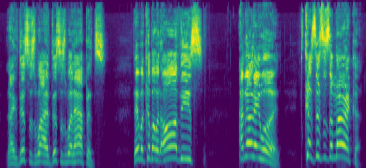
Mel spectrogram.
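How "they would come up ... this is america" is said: heated. Real, not acted. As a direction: push it up with heat. Heated rant about America.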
